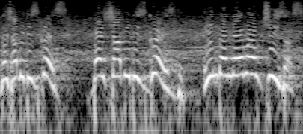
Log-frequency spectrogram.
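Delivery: full-force prayer against evil powers; preaching at full force. Acted. Loud prayer of declaration.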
